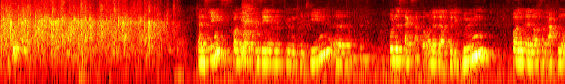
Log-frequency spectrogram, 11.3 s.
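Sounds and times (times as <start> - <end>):
audience applause: 0.0 - 3.8
speech: 4.0 - 11.3.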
